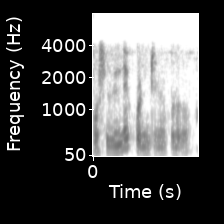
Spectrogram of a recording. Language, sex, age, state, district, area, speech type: Bengali, male, 18-30, West Bengal, Kolkata, urban, conversation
